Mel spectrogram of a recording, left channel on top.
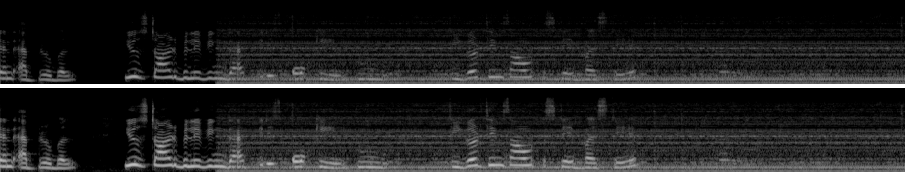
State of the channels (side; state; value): left; quieter; 8.9 dB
